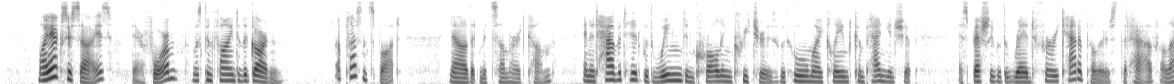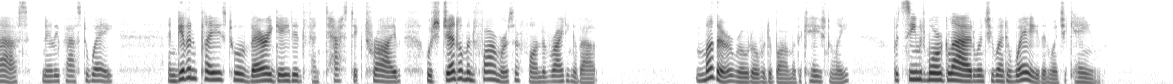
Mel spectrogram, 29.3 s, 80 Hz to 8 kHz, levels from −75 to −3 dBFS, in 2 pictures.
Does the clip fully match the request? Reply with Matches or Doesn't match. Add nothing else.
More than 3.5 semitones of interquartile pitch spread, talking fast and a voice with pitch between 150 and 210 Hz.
Doesn't match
